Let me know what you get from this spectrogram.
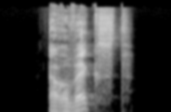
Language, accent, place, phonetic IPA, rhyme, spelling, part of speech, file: German, Germany, Berlin, [ɛɐ̯ˈvɛkst], -ɛkst, erwächst, verb, De-erwächst.ogg
- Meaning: second/third-person singular present of erwachsen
